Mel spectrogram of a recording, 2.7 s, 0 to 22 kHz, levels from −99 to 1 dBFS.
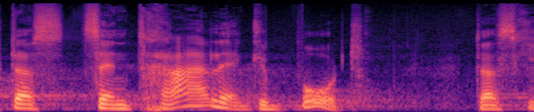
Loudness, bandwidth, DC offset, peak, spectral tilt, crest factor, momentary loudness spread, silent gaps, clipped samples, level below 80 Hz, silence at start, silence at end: -24 LUFS; 19.5 kHz; under 0.1%; -6 dBFS; -5 dB/octave; 18 dB; 5 LU; none; under 0.1%; -74 dBFS; 0 s; 0 s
